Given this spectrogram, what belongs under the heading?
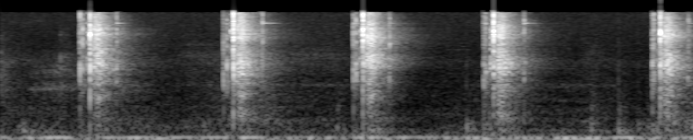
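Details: Chiropractic activator instrument clicks on the sternum and front rib cage where rib cartilage meets bone; afterward left head turn, previously restricted, feels easier.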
